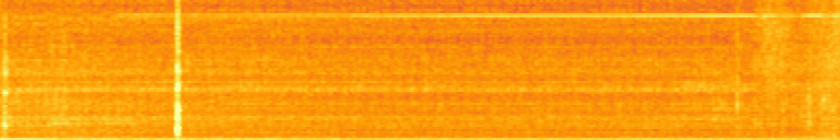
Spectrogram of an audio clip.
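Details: Ford Ranger with a high-idle problem that only occurs with HVAC on: after switching HVAC off, the engine briefly dips, then settles into a steady, even low idle with no hunting or roughness; normal idle.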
